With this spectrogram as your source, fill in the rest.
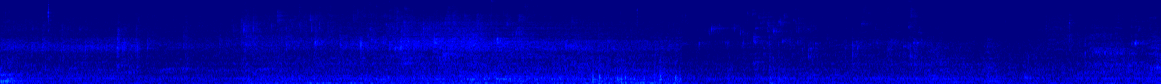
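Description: Water, two large glasses, pours steadily into a pot of chicken and rice for several seconds, a continuous rushing splash that shifts slightly in tone as the pour goes on.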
